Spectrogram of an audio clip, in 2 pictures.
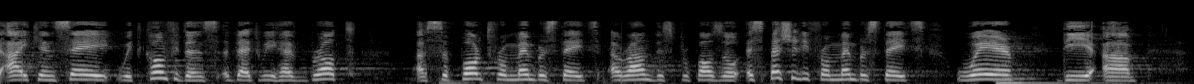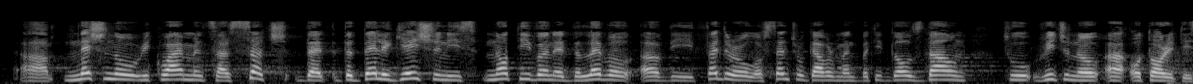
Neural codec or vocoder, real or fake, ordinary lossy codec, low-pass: none; real; none; none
